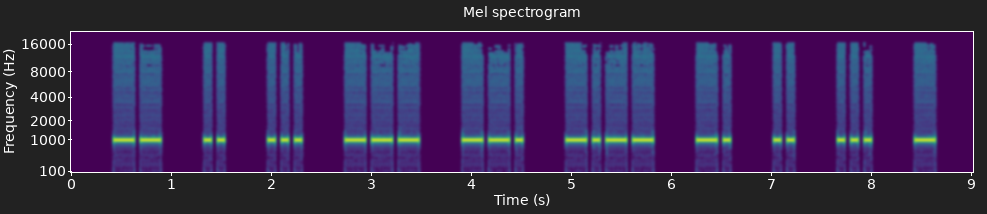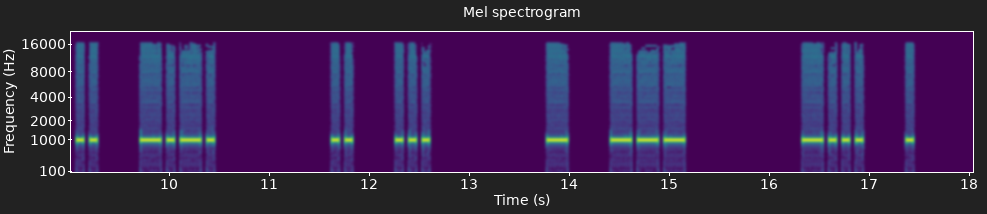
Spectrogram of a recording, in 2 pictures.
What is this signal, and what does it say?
Morse code, heard as a keyed tone, about 18 wpm, spaced as for 12 wpm, 1000 Hz. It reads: MISOGYNISTIC IS TO BE
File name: qotdfiles / 12wpm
